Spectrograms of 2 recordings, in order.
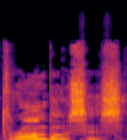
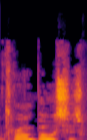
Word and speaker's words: thrombosis: Second complication of stance is called thrombosis. It rhymes with reinosis, but it's a totally different problem and much more dangerous.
